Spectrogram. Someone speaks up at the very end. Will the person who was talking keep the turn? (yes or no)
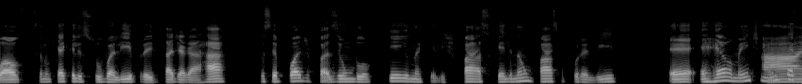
yes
